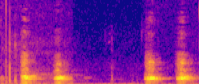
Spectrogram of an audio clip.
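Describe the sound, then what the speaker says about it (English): A chicken in the blocky survival game TerraFirmaCraft clucks in two quick pairs of short, nasal notes separated by a brief pause, close and faint, with no talk. "No, my lovely chicken, don't leave me."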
